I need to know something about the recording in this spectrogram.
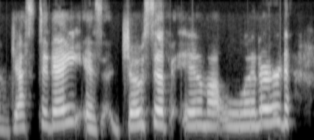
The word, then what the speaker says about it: Lenard: yeah and then also my last name is pronounced Leonard like we discussed before we're starting the recording it looks like Leonard it's not French it's Leonard but no o in it like the first name Leonard has a no in it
